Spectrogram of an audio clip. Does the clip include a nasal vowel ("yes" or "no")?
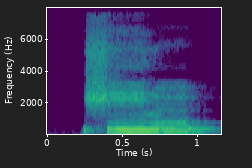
yes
